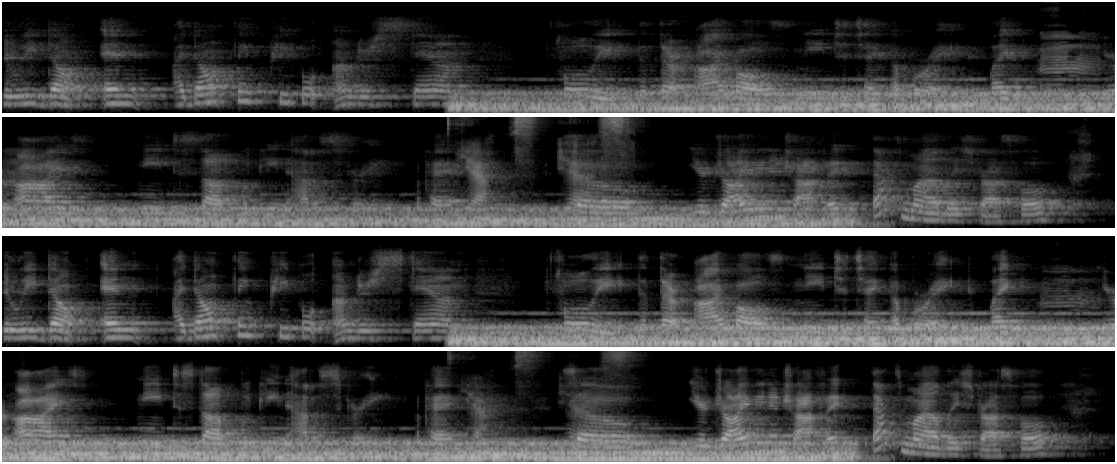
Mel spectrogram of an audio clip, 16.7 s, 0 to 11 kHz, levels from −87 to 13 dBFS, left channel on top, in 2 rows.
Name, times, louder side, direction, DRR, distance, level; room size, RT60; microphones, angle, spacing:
voice 1, 0.0-3.5 4.1-7.1 7.4-7.6 8.2-9.0 9.3-11.8 12.6-13.1 13.5-16.2, right 3 dB, 45° right, 7 dB, 1.2 m, -34 dB
sound 1, 3.3-14.8, right 6 dB, 70° right, 0.4 m, -26 dB
voice 2, 7.8-8.7 11.7-12.8 16.4-16.5, left 4 dB, 60° left, 10 dB, 1.1 m, -44 dB
10.5 x 10.0 x 7.5 m, 0.97 s
head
